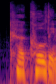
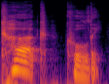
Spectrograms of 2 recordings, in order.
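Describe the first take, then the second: First: The stress is on the second syllable. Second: The stress is not on the second syllable. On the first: The speaker calls it right. "pronounced with stress on the second syllable" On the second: The speaker calls it wrong. "not Kirkcaldy"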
